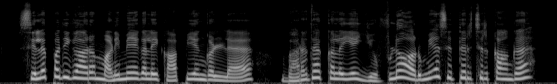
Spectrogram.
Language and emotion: Tamil, surprised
